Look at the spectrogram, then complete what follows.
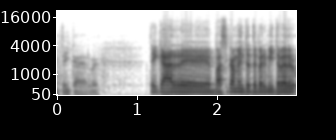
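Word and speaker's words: TIKR: Se llama ticker eh t I K R. TKR, o sea, de hecho se suele pronunciar TKR.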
